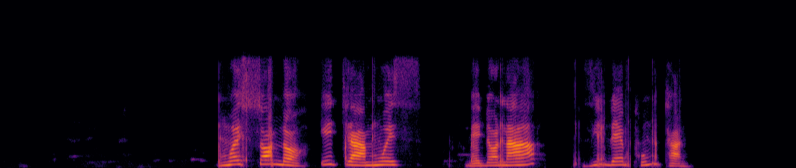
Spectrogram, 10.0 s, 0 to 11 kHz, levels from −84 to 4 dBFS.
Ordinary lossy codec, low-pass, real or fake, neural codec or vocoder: Opus, 64 kbps; 7.2 kHz; fake; codec, 16 kHz, 2 kbps, FunCodec, trained on Chinese and English, 25 frames a second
